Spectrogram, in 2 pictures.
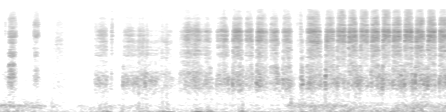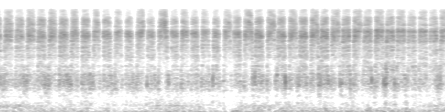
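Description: A felt marker tip colors a flat paper coloring sheet on a table in quick back-and-forth strokes. The result is a bright, scratchy rubbing with a faint steady low hum beneath it. The strokes start sparse and quiet, then settle after about three seconds into a louder, steady rhythm of rapid scrapes.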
